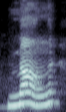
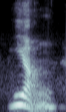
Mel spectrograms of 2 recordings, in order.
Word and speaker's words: Hmong: Now, she mentions it's spelled Hmong. I think it's pronounced Young.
